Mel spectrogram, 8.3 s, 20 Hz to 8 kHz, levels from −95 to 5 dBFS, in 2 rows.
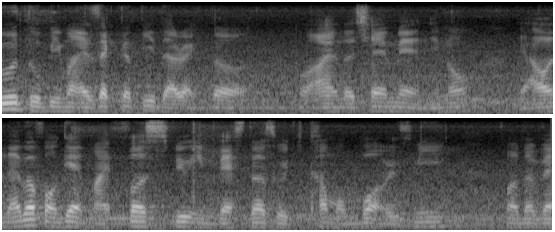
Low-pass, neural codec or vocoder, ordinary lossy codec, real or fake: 7.2 kHz; none; AAC, 48 kbps; real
